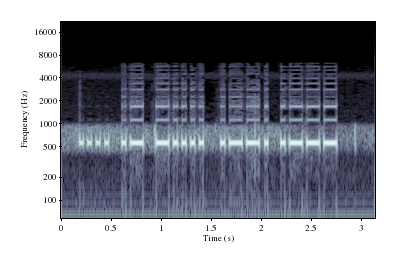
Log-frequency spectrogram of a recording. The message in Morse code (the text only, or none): HA6PJ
